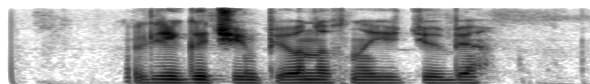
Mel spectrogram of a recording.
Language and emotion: Russian, neutral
